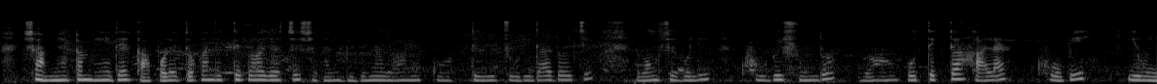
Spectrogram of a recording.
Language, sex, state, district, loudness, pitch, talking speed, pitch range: Bengali, female, West Bengal, Kolkata, -40 LUFS, 195 Hz, 120 wpm, 185-215 Hz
